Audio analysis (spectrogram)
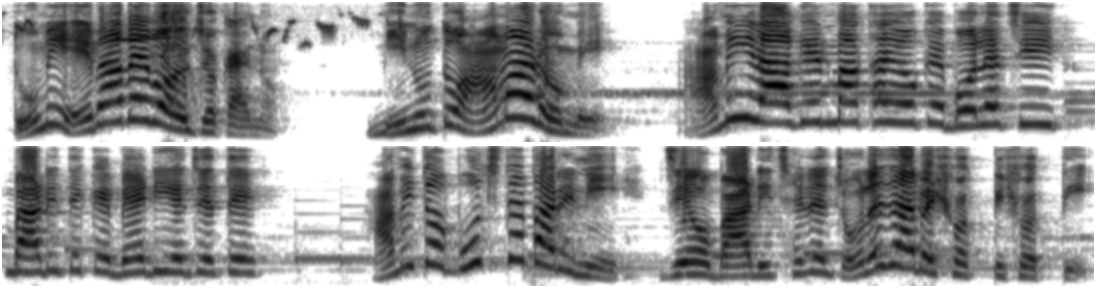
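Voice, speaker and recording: A woman's voice: high-pitched, very animated, normal speed, soft background music. A woman voicing a harsh, scheming stepmother in a cartoon, with a scolding manner. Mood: defensive. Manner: sharp, scolding. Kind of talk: cartoon dialogue acting.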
